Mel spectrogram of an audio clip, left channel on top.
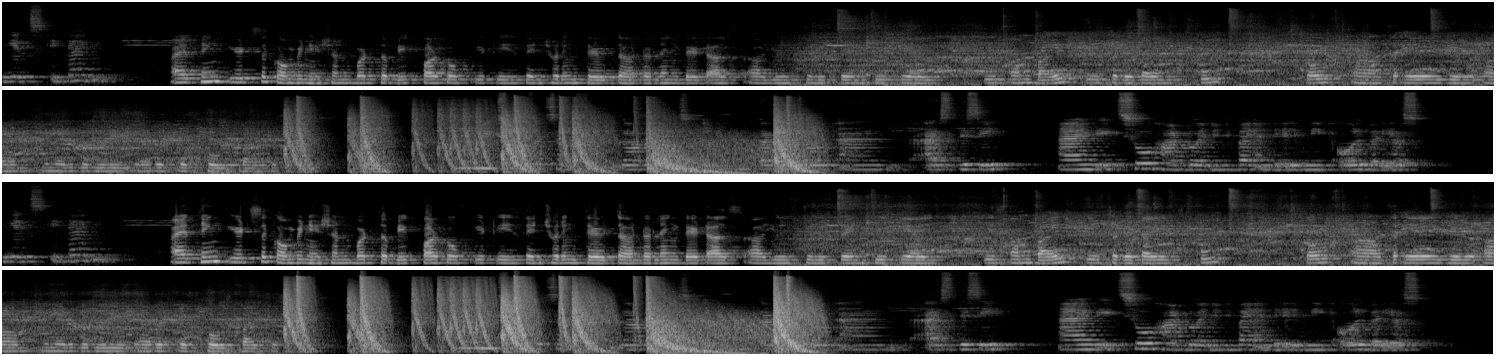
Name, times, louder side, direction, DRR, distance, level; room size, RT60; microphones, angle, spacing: voice 1, 0.0-1.8 19.4-24.9 25.5-29.1, equal, 35° left, -3 dB, 4.7 m, -37 dB
voice 2, 1.7-9.3 9.8-11.7 12.0-12.2 13.0-17.8, right 3 dB, 75° right, 8 dB, 1.1 m, -30 dB
sound 1, 7.7-18.1, equal, ahead, 3.0 m, -37 dB
sound 2, 17.7-18.1 18.4-23.2, right 6 dB, 35° right, 0.6 m, -24 dB
17.5 x 12.0 x 4.6 m, 0.87 s
head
